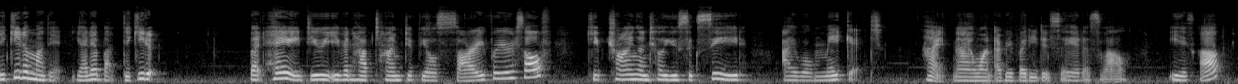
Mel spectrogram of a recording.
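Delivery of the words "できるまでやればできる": fast, rattled-off anime-style line read. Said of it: "I'm gonna say the phrase again".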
